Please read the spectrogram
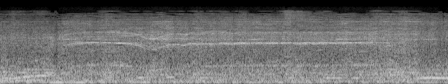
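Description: Heavy metal band playing loudly live, picked up by a camcorder microphone as a dense, distorted wall of sound. A high, held guitar squeal with a slight bend in its pitch rides on top from about a second in until near the end.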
